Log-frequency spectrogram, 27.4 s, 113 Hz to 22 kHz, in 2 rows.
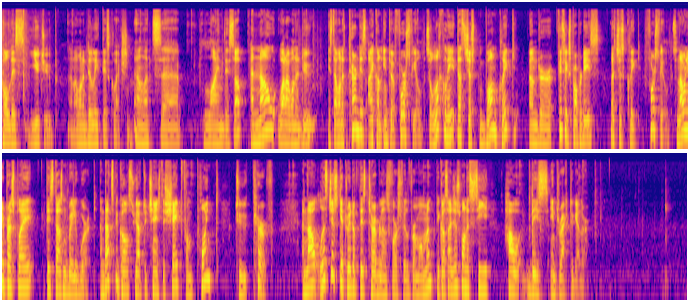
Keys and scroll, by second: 1.6-4.3 typing, 5.9 alt+a, 6.2 ctrl+s, 13.9 space, 15.0 space, 21.1 x, 24.2 Tab, 24.4 Tab, 25.5 space.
